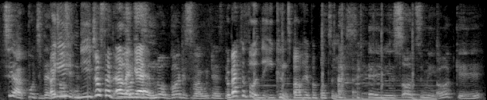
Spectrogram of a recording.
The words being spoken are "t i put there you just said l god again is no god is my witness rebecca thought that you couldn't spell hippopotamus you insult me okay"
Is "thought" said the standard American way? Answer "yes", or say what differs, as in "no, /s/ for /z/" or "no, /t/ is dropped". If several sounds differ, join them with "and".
no, /f/ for /θ/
